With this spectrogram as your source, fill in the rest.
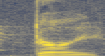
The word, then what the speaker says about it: Dury: but it's Dury. Dury. Rhymes with Fury, So it's a silent R.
